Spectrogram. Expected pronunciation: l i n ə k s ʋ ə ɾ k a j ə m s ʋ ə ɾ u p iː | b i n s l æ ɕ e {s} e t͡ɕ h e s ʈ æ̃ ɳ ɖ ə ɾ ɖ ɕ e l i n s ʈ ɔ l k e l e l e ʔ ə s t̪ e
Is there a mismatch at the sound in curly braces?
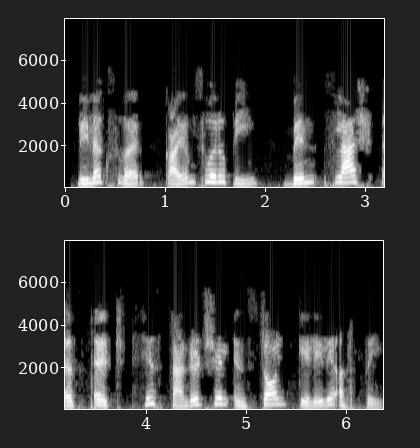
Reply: no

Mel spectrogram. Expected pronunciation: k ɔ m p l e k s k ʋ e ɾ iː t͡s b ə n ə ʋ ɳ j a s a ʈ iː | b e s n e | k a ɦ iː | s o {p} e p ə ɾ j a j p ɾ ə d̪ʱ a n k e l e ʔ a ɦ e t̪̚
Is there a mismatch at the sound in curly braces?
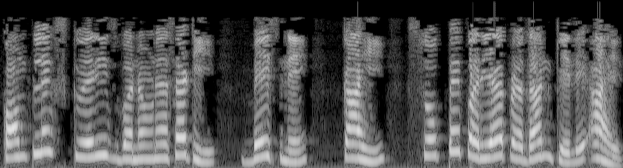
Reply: no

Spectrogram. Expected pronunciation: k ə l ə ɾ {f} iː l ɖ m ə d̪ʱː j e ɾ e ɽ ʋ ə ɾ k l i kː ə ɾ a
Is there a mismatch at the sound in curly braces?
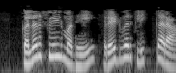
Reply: no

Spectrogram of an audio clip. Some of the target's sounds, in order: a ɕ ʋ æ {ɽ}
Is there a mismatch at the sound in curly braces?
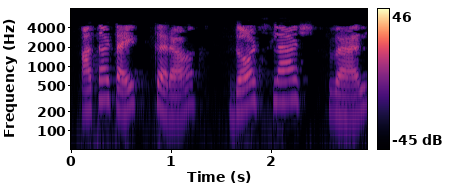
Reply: yes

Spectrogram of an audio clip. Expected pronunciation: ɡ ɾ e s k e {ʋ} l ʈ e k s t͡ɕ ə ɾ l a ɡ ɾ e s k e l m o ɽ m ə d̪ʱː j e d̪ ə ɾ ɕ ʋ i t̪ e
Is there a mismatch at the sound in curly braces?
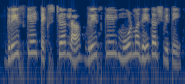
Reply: yes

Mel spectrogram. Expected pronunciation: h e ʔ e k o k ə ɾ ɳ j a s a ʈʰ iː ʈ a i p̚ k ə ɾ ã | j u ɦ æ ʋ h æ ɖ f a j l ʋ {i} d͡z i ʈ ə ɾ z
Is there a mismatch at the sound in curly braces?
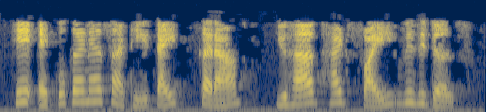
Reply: no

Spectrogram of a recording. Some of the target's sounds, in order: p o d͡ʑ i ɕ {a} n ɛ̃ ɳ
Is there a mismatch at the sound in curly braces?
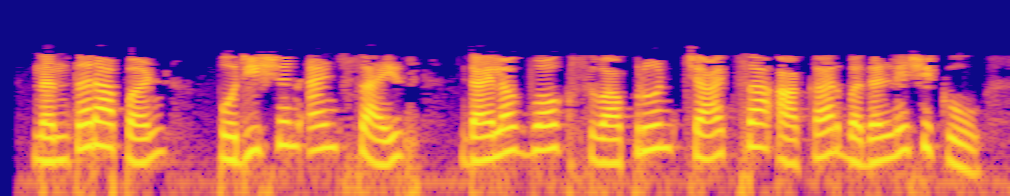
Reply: yes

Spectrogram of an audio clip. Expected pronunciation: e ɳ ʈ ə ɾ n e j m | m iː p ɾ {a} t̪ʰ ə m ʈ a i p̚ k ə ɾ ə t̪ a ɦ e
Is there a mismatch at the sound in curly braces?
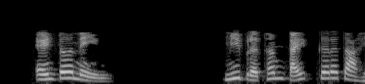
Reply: yes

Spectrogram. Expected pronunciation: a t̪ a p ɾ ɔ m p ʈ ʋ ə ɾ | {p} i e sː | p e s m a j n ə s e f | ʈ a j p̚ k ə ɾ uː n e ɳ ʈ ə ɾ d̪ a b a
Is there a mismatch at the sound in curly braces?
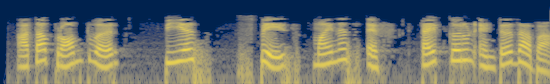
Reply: no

